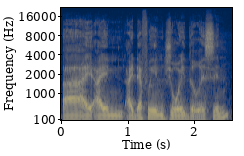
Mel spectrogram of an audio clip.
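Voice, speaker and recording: A man's voice: medium pitch, fairly even intonation, fairly quick. A young man hosting a podcast, chatting casually with lots of fillers and slang. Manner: laid-back, filler-heavy, loose slang. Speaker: podcast host. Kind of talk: casual chat.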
